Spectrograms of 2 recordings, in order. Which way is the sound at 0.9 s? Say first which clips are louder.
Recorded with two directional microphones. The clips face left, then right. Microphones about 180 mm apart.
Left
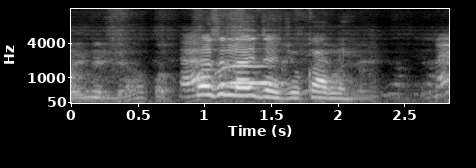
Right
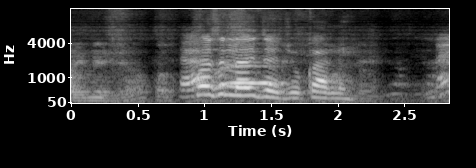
Left 2 dB; 20° left (ahead or behind).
